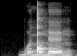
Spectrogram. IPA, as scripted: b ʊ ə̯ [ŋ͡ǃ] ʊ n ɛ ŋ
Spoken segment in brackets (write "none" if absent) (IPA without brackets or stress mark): ŋ͡ǃ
